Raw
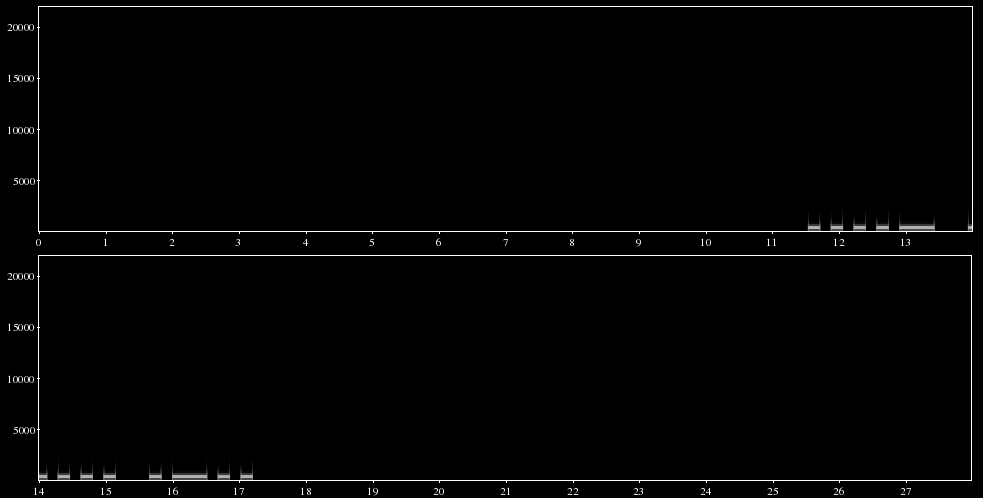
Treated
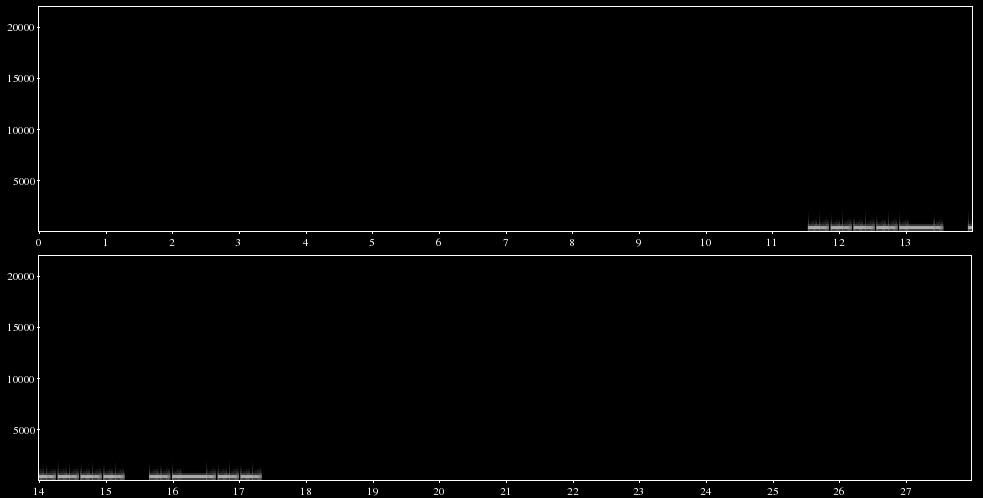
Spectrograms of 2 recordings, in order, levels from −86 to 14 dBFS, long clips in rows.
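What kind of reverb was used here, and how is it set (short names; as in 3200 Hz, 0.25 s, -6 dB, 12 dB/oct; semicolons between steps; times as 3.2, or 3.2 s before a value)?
non-linear reverb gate 0.14 s rising, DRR 1.5 dB; gain -1.5 dB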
